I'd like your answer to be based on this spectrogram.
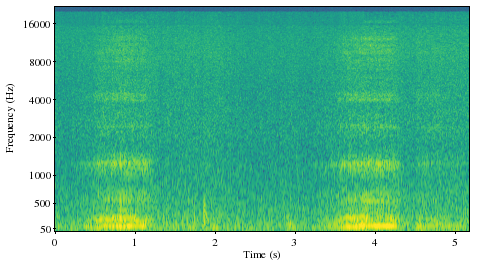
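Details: Soft, low, rumbling snores on each breath, about three seconds apart, in a quiet room; snoring.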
